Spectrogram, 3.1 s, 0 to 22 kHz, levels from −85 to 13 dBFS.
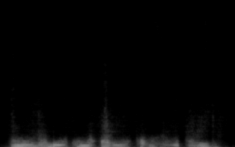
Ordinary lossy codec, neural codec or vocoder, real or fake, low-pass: none; codec, 44.1 kHz, 0.9 kbps, DAC; fake; 19.8 kHz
